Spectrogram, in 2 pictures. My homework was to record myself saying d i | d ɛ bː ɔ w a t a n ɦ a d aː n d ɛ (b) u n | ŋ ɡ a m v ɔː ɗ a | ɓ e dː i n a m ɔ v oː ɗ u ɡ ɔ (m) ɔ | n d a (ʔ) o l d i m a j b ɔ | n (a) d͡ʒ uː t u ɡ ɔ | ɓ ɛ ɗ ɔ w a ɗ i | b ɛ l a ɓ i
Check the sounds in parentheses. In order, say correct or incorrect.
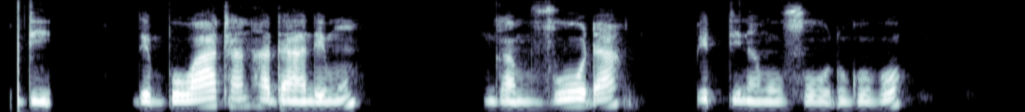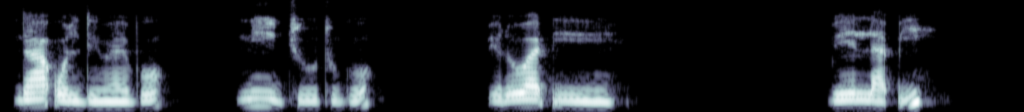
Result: incorrect: m, incorrect: b, correct, incorrect: i

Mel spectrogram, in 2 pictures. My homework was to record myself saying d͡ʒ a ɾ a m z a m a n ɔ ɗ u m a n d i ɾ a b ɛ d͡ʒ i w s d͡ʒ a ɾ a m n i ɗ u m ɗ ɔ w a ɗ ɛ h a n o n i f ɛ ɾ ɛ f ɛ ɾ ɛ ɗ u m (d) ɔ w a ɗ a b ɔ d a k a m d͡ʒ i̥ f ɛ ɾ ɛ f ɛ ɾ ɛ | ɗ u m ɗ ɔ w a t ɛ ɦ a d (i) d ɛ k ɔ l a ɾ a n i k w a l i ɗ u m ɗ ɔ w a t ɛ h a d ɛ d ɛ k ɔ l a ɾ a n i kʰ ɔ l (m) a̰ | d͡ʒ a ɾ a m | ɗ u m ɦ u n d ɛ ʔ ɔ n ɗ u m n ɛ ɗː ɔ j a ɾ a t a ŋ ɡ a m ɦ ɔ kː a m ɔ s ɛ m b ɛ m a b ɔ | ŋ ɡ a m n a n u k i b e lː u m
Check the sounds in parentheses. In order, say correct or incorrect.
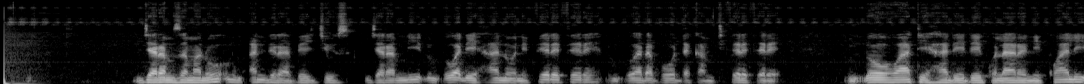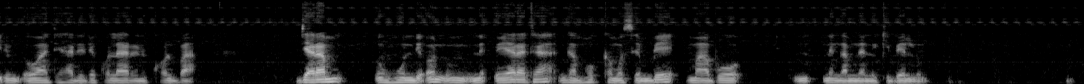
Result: incorrect: ɗ, incorrect: ɛ, incorrect: b

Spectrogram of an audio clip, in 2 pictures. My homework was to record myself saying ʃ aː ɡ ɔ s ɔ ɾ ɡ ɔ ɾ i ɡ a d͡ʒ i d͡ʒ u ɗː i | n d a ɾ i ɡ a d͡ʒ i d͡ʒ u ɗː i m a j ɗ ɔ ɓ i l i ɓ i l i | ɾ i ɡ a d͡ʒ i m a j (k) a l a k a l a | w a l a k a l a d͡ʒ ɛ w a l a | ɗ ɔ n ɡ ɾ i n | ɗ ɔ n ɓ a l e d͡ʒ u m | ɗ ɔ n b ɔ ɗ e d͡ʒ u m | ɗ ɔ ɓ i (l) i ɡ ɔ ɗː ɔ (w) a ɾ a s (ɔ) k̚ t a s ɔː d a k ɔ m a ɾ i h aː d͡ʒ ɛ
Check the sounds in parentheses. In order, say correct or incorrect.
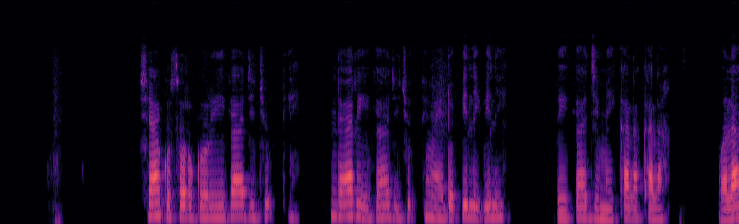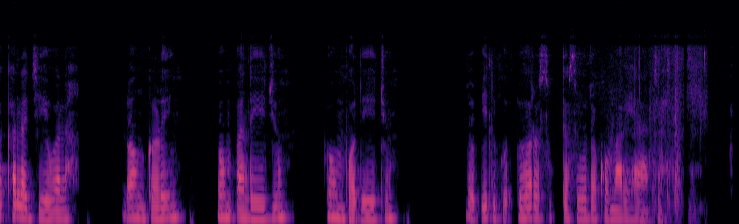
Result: correct, correct, correct, incorrect: u

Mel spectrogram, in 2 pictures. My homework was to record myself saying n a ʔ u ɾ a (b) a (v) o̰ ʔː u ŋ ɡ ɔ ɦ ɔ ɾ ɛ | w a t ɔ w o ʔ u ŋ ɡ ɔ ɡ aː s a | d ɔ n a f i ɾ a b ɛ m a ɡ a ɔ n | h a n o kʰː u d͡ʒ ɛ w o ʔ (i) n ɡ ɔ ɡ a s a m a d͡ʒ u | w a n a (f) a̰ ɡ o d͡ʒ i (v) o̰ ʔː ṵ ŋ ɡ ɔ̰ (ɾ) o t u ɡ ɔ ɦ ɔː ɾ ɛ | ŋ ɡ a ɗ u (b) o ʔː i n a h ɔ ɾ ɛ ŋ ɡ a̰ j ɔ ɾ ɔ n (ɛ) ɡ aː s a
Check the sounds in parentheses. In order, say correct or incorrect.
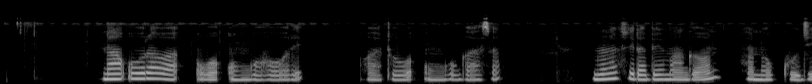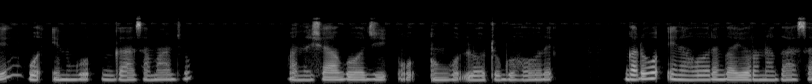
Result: incorrect: w, incorrect: w, correct, incorrect: ʃ, incorrect: w, incorrect: l, incorrect: w, incorrect: a

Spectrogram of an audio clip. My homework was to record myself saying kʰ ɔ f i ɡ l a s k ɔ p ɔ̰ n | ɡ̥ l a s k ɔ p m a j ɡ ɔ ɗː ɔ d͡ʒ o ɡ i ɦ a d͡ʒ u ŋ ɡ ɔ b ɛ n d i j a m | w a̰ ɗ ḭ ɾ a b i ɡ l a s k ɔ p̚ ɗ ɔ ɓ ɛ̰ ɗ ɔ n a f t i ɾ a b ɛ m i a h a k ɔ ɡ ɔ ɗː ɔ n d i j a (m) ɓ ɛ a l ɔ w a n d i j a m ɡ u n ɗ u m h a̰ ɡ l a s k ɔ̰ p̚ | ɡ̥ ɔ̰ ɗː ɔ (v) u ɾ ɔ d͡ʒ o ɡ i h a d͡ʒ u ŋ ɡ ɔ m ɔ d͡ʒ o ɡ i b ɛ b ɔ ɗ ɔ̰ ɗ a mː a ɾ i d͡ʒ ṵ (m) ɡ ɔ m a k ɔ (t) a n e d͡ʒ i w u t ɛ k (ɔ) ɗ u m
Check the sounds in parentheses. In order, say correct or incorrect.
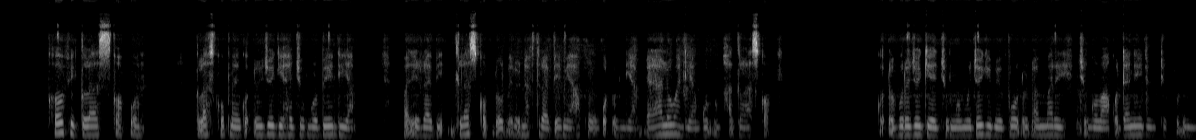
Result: correct, incorrect: b, incorrect: ŋ, incorrect: d, incorrect: u

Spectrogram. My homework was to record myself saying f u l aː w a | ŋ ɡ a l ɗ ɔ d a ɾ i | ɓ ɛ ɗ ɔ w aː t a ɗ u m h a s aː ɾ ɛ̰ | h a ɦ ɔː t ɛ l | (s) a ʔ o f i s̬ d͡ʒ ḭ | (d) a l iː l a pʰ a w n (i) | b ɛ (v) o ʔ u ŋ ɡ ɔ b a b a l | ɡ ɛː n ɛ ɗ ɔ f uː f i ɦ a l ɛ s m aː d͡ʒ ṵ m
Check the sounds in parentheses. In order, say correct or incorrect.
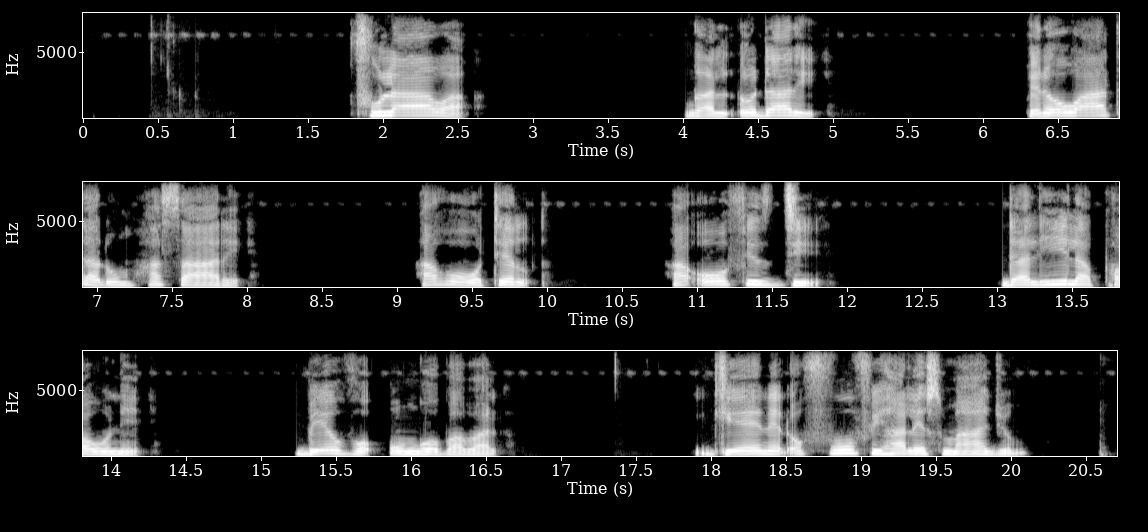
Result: incorrect: h, correct, incorrect: ɛ, correct

